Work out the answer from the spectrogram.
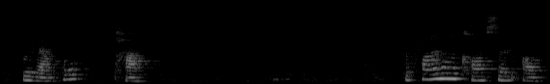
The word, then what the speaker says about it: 밥: When 피읍 and 피읍 become the final consonants, the syllables end with the sound of p. For example, 밥.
